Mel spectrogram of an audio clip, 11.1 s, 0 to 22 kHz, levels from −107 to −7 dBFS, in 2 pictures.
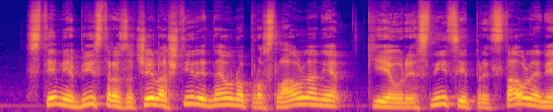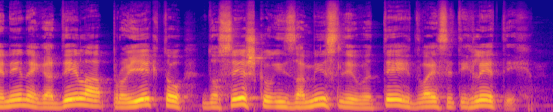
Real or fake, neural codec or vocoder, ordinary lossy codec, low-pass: real; none; none; none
